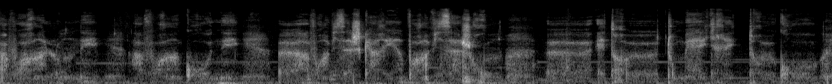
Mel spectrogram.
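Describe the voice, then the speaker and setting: Someone whispers at a fairly slow pace. Noticeable noise sits in the background. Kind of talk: ASMR talk to camera, whispering. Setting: home recording with background water noise. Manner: soft-spoken, personal, reflective.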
